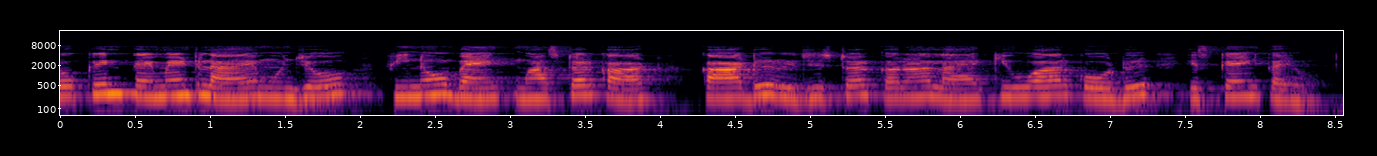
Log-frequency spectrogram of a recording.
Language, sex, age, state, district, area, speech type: Sindhi, female, 45-60, Maharashtra, Thane, urban, read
